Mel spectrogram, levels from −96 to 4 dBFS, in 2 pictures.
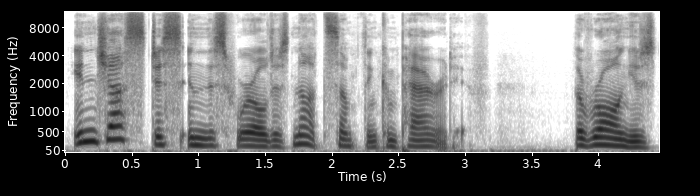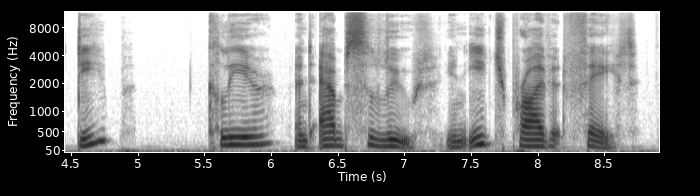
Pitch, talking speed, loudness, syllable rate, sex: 165 Hz, 130 wpm, -18 LUFS, 4.6 syllables/s, female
